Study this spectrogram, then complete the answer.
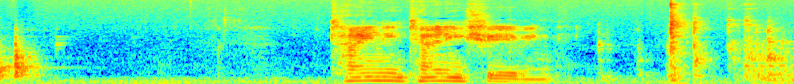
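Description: A metal hand plane clatters as it is set down on a wooden bench.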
